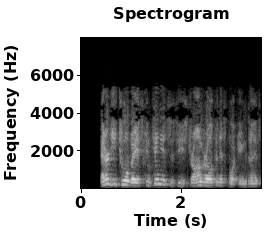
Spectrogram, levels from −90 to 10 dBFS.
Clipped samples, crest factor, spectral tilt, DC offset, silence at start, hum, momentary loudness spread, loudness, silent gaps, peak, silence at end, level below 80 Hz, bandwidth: under 0.1%; 16 dB; -10 dB/octave; under 0.1%; 0.4 s; none; 12 LU; -17 LUFS; none; 0 dBFS; 0 s; -68 dBFS; 5.4 kHz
